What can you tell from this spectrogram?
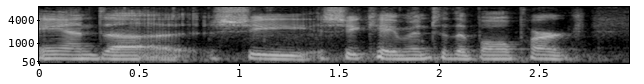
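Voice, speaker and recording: Somewhat breathy, a woman speaks with a Southern US accent. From North Carolina (Oak Ridge, near Greensboro). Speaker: sports marketing executive. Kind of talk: casual interview chat.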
